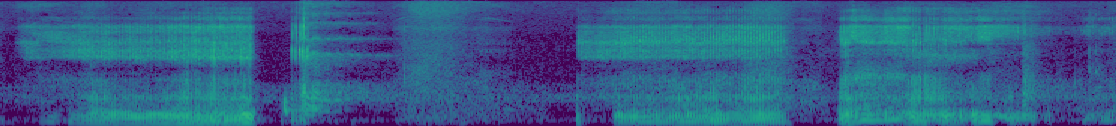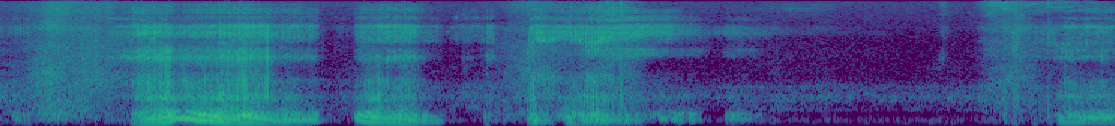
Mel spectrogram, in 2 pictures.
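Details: Zoey, a sleeping dog, gives repeated low, rumbling snores with snorting breaths, about one every two to three seconds; snoring.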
